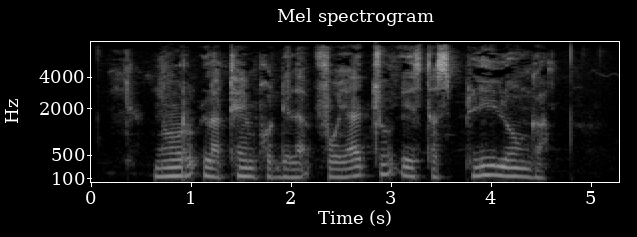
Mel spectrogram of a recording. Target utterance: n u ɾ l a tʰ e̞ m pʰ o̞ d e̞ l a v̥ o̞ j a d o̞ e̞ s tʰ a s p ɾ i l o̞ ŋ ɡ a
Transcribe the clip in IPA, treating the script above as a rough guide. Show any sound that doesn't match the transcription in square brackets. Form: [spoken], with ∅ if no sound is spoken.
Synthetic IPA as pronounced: n u ɾ l a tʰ e̞ m pʰ o̞ d e̞ l a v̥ o̞ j a [d͡ʒ] o̞ e̞ s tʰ a s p [l] i l o̞ ŋ ɡ a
